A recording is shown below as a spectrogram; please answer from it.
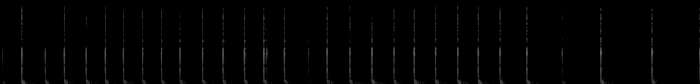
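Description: A pointed tool taps the face of a small, hollow white hard-plastic audio cassette shell near its window. About 30 sharp, dry, bright clicks come in a quick, fairly steady run that spaces out toward the end. Each click dies away almost instantly with a quiet, hollow knock underneath.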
